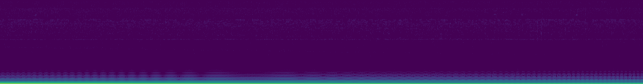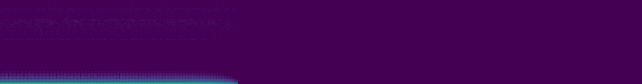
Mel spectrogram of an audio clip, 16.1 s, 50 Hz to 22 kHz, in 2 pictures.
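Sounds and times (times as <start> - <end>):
deep bass sine tones: 0.0 - 11.0.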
